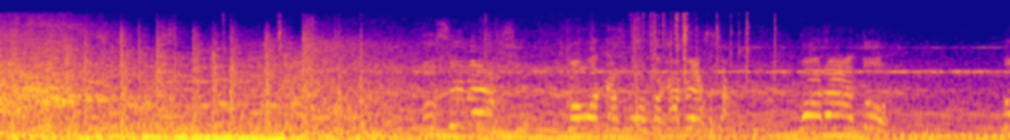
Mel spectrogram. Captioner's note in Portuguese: gritos indistintos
